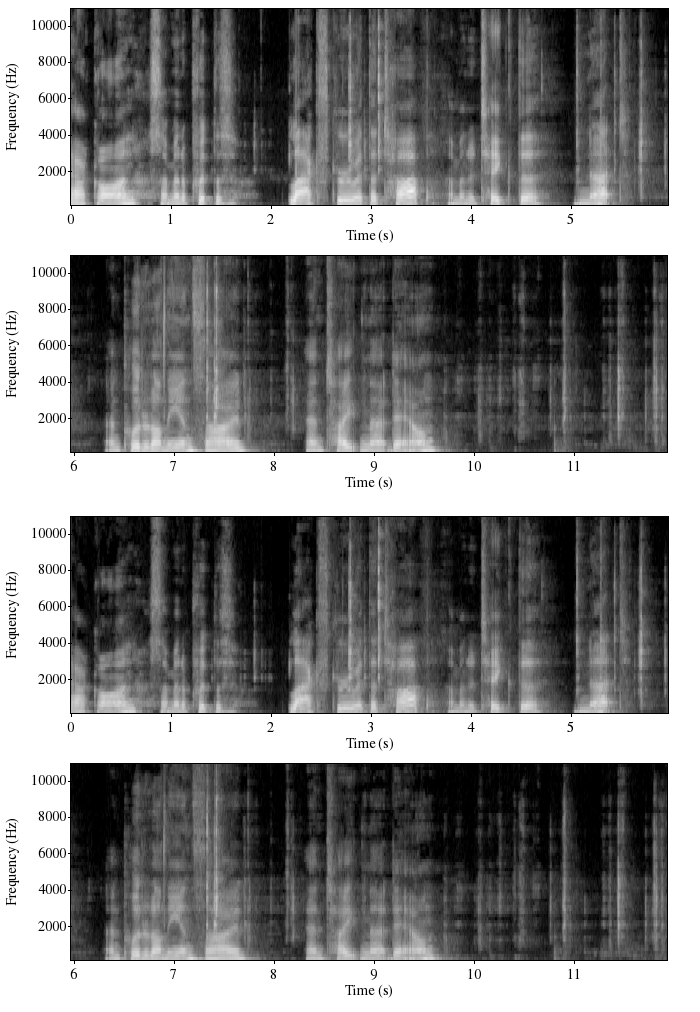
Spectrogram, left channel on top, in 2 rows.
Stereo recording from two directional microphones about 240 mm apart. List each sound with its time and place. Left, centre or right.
0.0 s speech: left
5.7 s a sound: centre
6.3 s speech: left
10.0 s scratch: centre
11.3 s typing: centre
